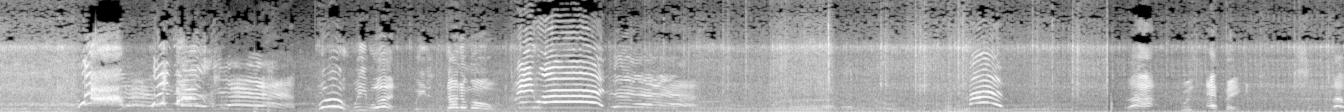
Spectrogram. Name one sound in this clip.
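A man shouts and whoops excitedly close by.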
